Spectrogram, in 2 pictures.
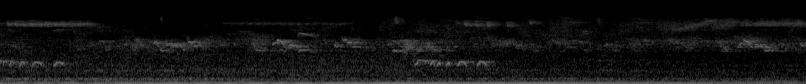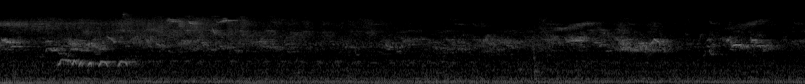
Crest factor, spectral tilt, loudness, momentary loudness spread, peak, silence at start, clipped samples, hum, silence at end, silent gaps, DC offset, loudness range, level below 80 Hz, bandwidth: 16 dB; -2 dB/octave; -44 LUFS; 8 LU; -30 dBFS; 0 s; under 0.1%; none; 0 s; none; under 0.1%; 4 LU; -50 dBFS; 16 kHz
